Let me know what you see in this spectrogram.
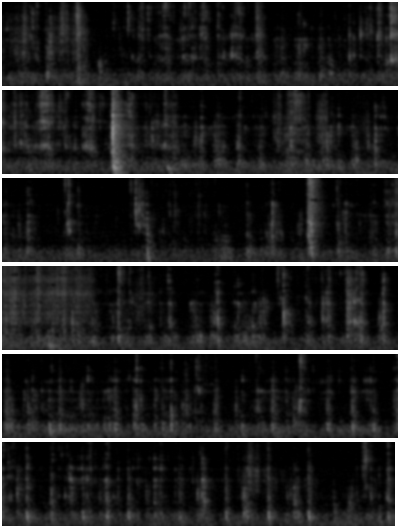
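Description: Close-up chewing and crunching of a bacon cheeseburger and French fries, with many small wet mouth clicks. There is one sharp louder click about six seconds in and a brief rustling hiss around fifteen seconds in.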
